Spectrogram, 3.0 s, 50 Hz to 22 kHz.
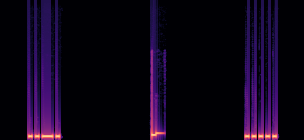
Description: Morse code, heard as a keyed tone, about 36 wpm, 700 Hz. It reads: F 5
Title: Single Letter-Number Alt 35wpm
